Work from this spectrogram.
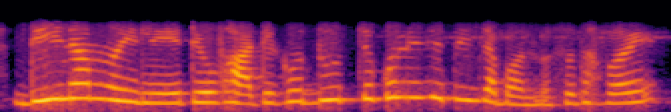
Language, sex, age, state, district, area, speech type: Nepali, female, 18-30, West Bengal, Darjeeling, rural, conversation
